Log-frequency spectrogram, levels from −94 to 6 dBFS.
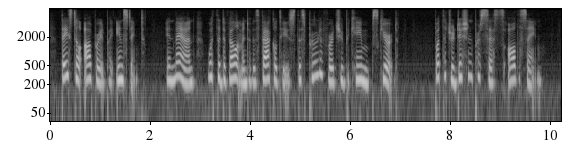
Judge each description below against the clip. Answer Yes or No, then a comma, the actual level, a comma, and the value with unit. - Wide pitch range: No, average, 3.3 semitones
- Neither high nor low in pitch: No, very high, 250 Hz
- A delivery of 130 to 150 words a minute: Yes, average, 145 wpm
